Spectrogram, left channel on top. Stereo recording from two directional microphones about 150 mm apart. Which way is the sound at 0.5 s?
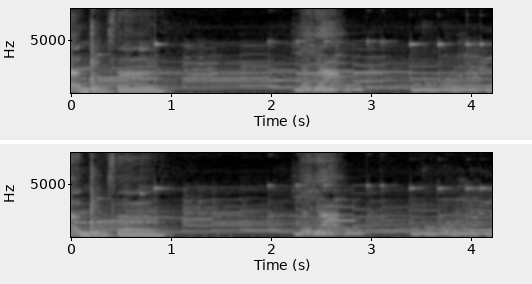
90° right.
